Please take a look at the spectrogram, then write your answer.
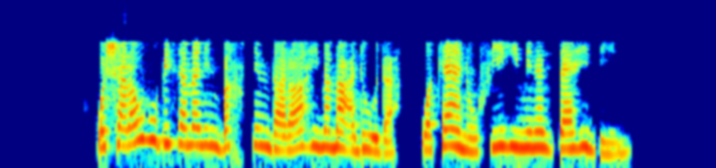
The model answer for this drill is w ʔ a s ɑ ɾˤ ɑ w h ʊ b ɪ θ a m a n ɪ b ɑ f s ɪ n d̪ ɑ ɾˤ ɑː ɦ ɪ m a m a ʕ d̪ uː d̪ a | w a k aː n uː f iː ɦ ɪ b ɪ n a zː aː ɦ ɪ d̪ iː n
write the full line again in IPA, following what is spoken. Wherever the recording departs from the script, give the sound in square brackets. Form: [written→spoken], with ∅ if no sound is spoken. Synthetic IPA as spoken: w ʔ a [s→ʃ] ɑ ɾˤ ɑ w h ʊ b ɪ θ a m a n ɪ b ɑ [f→x] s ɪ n d̪ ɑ ɾˤ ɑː ɦ ɪ m a m a ʕ d̪ uː d̪ a | w a k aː n uː f iː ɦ ɪ [b→m] ɪ n a zː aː ɦ ɪ d̪ iː n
